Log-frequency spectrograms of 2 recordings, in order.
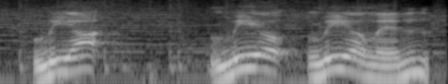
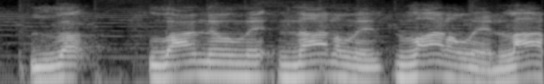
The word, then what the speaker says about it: Lanolin: And we meet the sheep girl known as Leolin. I'm trying to pronounce her name. Her name is Lanolin.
